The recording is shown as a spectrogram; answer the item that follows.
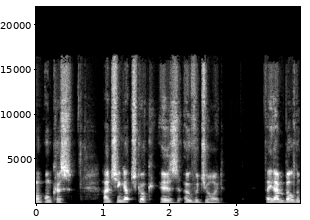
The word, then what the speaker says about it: Chingachgook: Chingachgook? – Chingachgook.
